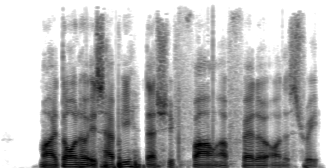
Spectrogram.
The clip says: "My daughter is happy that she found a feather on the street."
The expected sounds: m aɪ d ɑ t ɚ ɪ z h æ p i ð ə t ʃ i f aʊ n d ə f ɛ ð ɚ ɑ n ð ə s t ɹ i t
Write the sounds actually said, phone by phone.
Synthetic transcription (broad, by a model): m aɪ d ɑ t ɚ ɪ s h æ p i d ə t ʃ i f aʊ n ə f ɛ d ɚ ɑ n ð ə s t ɹ i t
